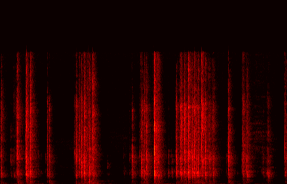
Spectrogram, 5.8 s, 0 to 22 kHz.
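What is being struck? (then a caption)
Mechanical keyboard with plastic keycaps. Both hands type with their fingertips on an RGB mechanical keyboard with plastic keycaps, producing steady bursts of bright, clicky key taps. Each short clack is centered around 1 kHz with quick decay, and brief pauses separate the runs of typing.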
